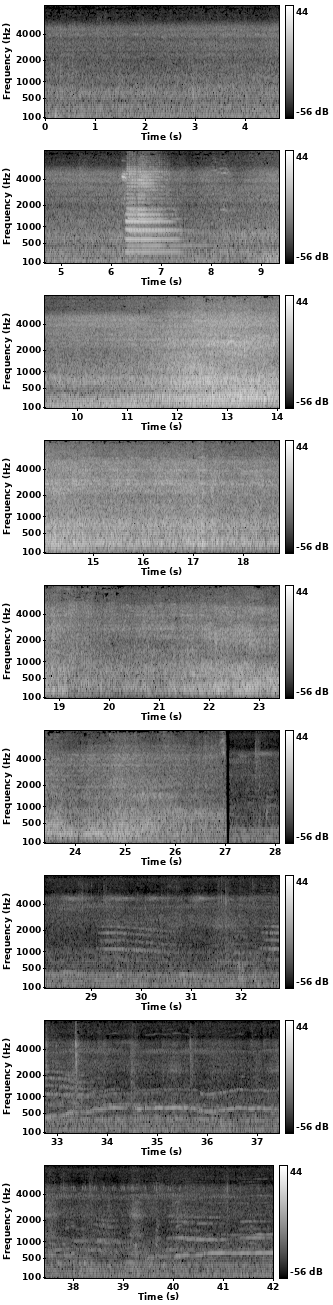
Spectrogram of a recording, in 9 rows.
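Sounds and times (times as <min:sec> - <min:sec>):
train wheels rushing past: 0:00.0 - 0:27.0
train horn blast: 0:06.2 - 0:07.9.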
